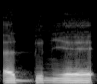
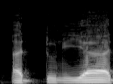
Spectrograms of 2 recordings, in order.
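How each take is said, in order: First: The final vowel is tilted slightly toward e. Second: The final vowel is a pure open a.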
